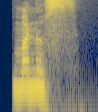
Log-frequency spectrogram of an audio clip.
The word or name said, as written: मनुस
